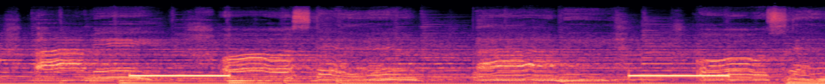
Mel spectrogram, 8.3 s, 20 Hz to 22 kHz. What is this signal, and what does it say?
Ringback tone (Europe, 425 Hz), with noise.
